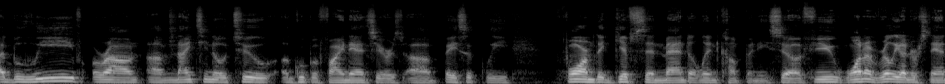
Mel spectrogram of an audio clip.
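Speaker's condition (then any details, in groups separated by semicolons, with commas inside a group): No condition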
